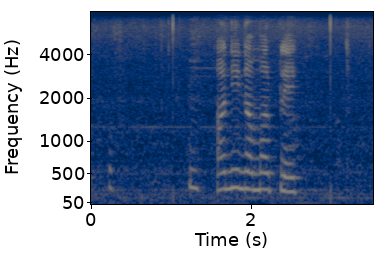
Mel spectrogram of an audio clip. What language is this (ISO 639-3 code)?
nep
